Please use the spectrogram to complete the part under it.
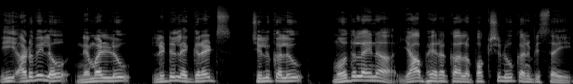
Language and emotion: Telugu, neutral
